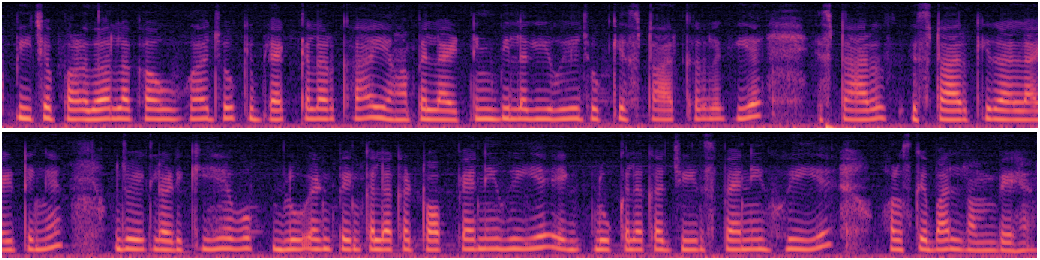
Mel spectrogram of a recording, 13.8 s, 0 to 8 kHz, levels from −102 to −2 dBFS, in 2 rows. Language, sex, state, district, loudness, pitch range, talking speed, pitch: Hindi, female, Bihar, Muzaffarpur, -33 LUFS, 215-235 Hz, 250 wpm, 225 Hz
